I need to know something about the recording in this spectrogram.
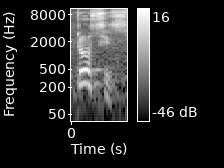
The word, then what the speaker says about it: ptosis: এস আই এস ইংরেজিতে পি এর উচ্চারণ হয় না টোসিস এই টোসিসে উপরের আইলিড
